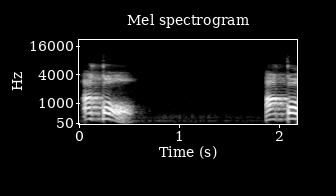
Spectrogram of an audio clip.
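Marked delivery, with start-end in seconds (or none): 0.0-0.6 আক with the final k bounced back, almost doubled; echoing bounce on the k. Shown as a demonstration. Teacher modeling আক with a bouncing k for students. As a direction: say আক so the k echoes like a second syllable. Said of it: "এরকম উচ্চারণ করেন".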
